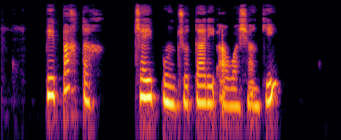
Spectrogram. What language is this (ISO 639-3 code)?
qxp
